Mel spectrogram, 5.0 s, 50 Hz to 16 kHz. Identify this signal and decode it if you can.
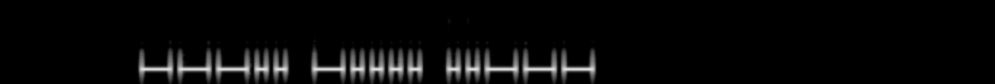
Morse code, heard as a keyed tone, about 25 wpm, 700 Hz. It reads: 862
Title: Common Cut Numbers - 3-Digit 25wpm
